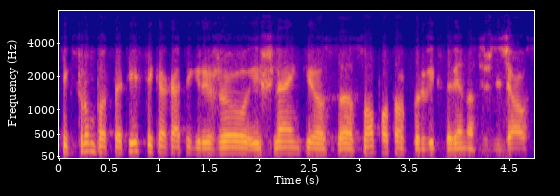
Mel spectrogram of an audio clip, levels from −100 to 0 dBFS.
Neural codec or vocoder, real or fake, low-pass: none; real; 7.2 kHz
